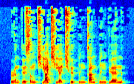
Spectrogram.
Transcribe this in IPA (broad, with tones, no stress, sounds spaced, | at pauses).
ɻ ə̰˨˩ n t̪ y˥˨ s ɤ˨˦ ŋ t͡ɕʰ j ä˥˨ t͡ɕʰ j ɛ̰˨˩ t͡ɕʰ y˨˦ p i˨˦ ŋ k a˨˦ n p i˥˨ ŋ t̪ ɥ ɛ˨˦ n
